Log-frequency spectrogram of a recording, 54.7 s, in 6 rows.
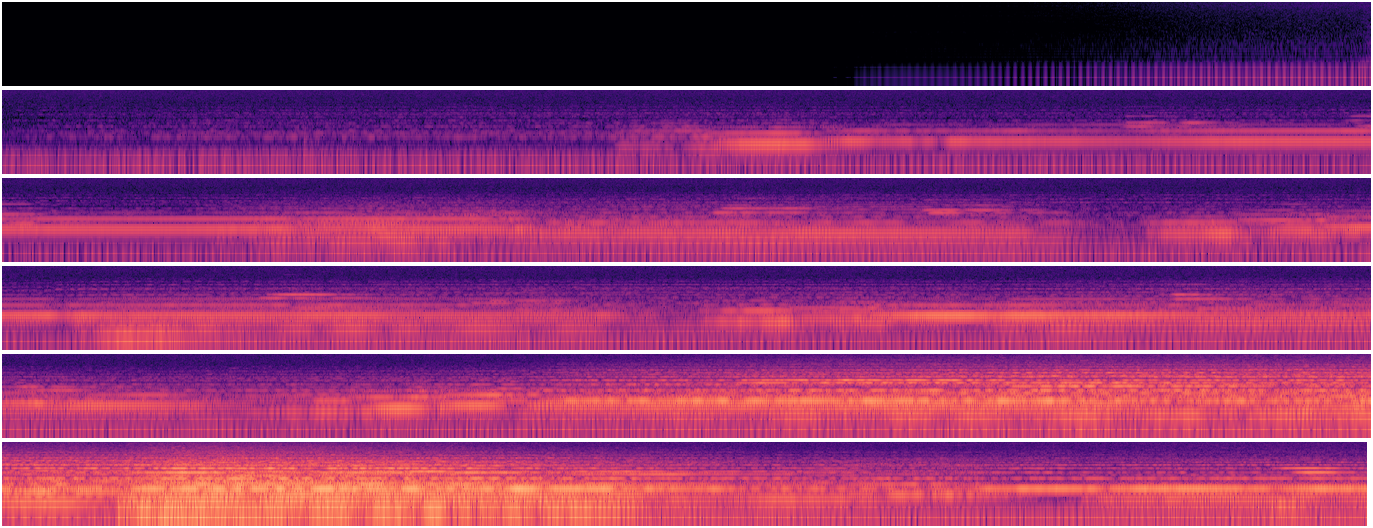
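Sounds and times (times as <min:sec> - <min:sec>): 
waltz music: 0:12.6 - 0:54.7.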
